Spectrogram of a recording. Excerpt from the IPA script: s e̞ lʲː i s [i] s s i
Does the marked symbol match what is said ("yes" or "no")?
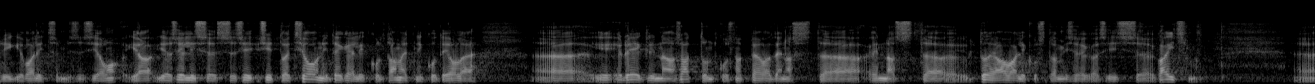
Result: no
